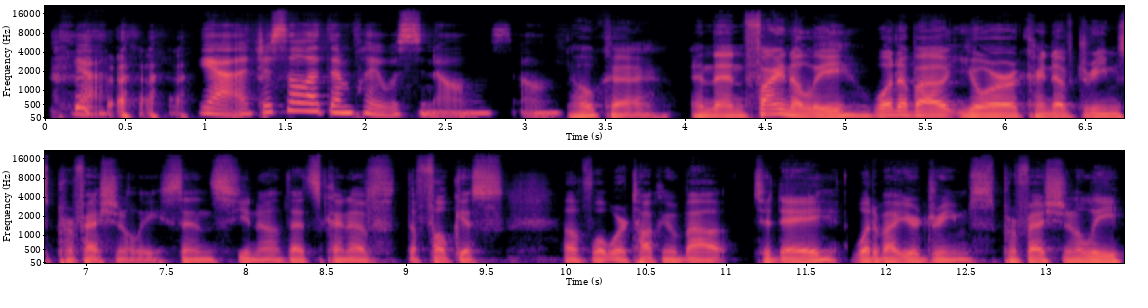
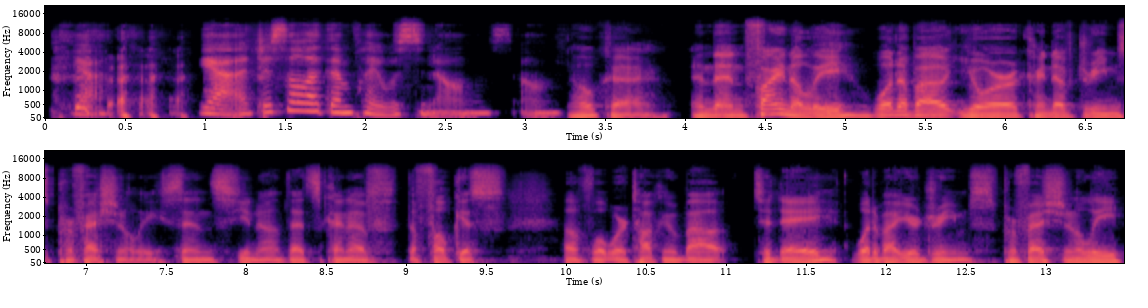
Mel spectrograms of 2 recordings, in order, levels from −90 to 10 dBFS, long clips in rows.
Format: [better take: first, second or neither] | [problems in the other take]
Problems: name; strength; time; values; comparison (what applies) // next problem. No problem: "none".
first | garbled, watery; slightly; nothing above 11 kHz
